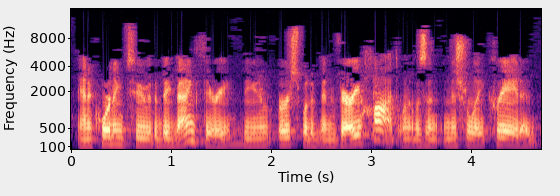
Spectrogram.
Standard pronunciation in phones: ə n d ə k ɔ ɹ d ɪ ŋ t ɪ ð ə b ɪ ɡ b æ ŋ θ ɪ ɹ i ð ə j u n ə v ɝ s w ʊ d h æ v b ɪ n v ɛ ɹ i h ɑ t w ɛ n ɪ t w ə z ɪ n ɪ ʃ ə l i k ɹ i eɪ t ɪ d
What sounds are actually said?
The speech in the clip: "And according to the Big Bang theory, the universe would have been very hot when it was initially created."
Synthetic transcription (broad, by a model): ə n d ə k ɔ ɹ d ɪ ŋ t ɪ ð ə b ɪ ɡ b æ ŋ θ ɪ ɹ i ð ə j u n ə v ɝ s w ʊ d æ v b ɪ n v ɛ ɹ i h ɑ t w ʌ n ɪ t w ə z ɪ n ɪ ʃ l i k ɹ i eɪ t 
